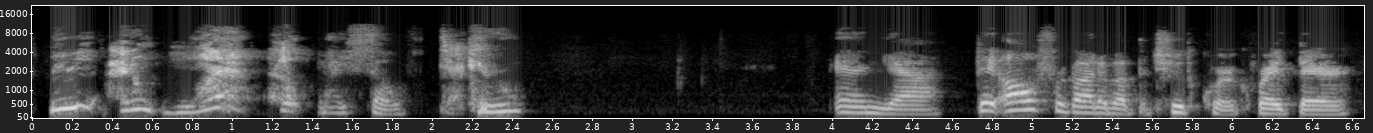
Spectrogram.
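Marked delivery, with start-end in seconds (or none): 0.1-2.5 higher, sneering; a hint of a sulky sneer; lightly sneering Bakugo.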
